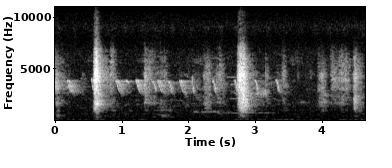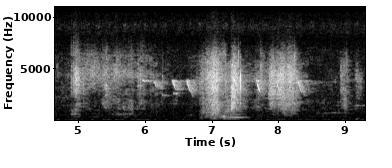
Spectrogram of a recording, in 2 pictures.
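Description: Small birds chirping in quick runs of short, falling high chirps, twice, with a few sharp knocks in between.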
